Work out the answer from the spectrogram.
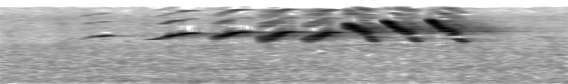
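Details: A double-collared seedeater on its first test outing, singing without a female: a quick run of sweet, slurred whistled notes climbing in pitch and speeding up over two seconds, against a quiet background hiss.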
